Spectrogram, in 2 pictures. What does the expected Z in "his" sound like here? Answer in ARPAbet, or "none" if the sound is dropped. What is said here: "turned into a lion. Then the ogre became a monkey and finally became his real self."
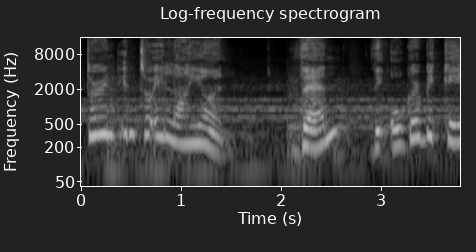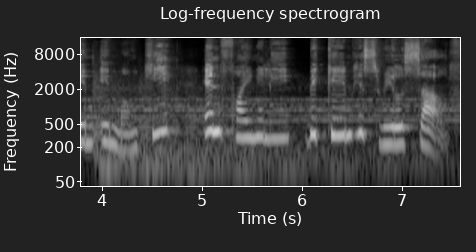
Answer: S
